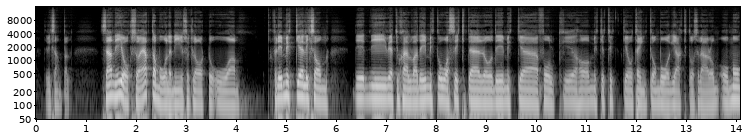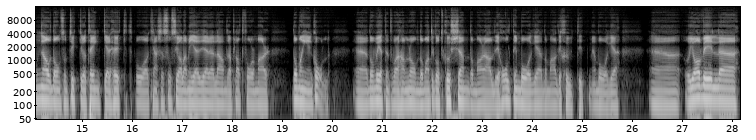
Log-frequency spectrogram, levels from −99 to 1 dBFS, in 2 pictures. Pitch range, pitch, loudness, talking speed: 105-120 Hz, 110 Hz, -25 LUFS, 200 wpm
